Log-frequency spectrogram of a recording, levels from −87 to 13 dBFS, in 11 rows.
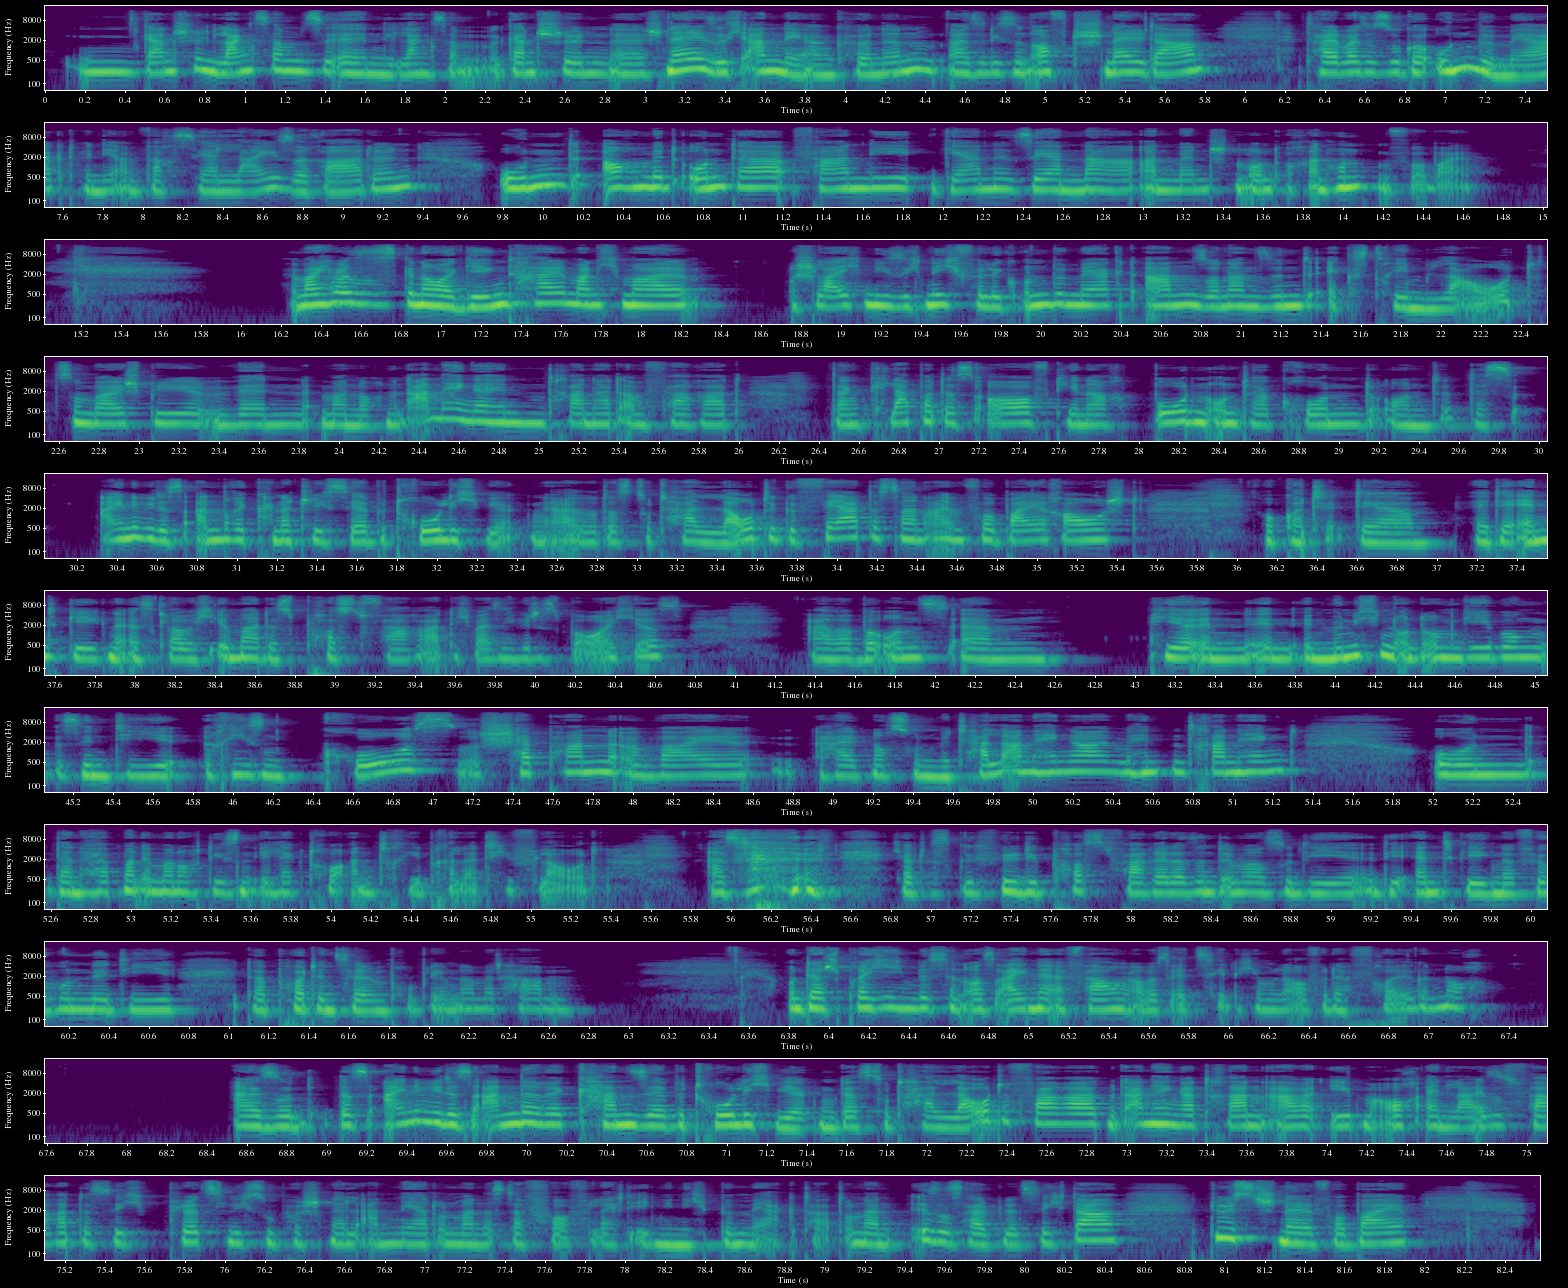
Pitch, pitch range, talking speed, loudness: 215 Hz, 205-235 Hz, 175 wpm, -19 LUFS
